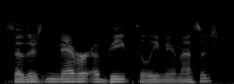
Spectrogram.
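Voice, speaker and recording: A man's voice: mid-range voice, steady tone, brisk, smooth, no echo. Profane, rambling podcast man. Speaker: podcast co-host. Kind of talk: casual banter.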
